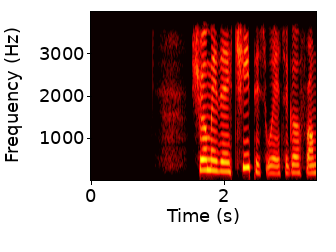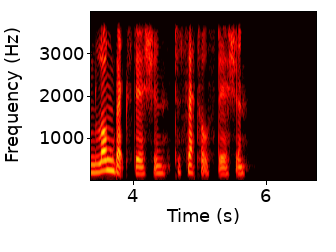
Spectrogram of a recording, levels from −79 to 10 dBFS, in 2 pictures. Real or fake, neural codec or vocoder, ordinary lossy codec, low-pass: real; none; none; 3.6 kHz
